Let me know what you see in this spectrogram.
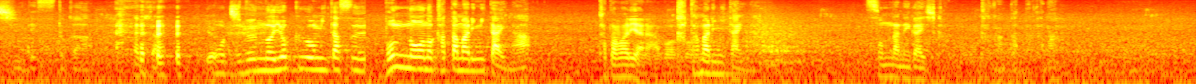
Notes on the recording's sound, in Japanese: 公園撮りで雑音と急なカットインはご愛嬌でお願いします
